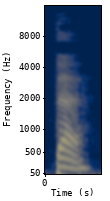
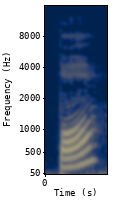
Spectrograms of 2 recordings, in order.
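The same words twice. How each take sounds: First: Ta off the tongue tip with a thin a; light ta. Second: Ta with tongue raised and a dark a; heavy full-mouth ta. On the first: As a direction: say ta lightly, a as in apple. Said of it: "what differentiates them". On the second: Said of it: "is a heavy letter". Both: Shown as a demonstration.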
